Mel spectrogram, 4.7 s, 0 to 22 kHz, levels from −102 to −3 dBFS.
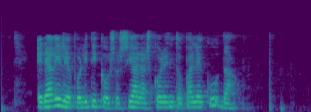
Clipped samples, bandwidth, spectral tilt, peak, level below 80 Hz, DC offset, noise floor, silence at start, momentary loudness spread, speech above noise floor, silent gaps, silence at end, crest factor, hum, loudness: under 0.1%; 7.4 kHz; -4.5 dB/octave; -24 dBFS; -78 dBFS; under 0.1%; -71 dBFS; 0 s; 8 LU; 31 dB; none; 0.4 s; 18 dB; none; -41 LUFS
